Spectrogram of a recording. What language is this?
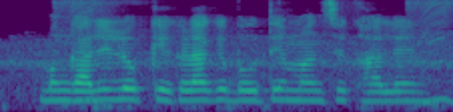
Bhojpuri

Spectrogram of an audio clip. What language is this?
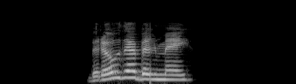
Bashkir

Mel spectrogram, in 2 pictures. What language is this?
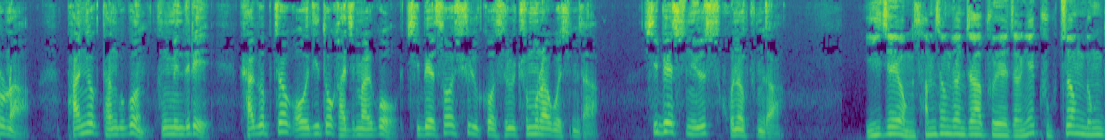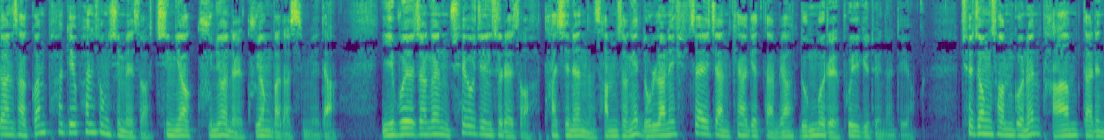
Korean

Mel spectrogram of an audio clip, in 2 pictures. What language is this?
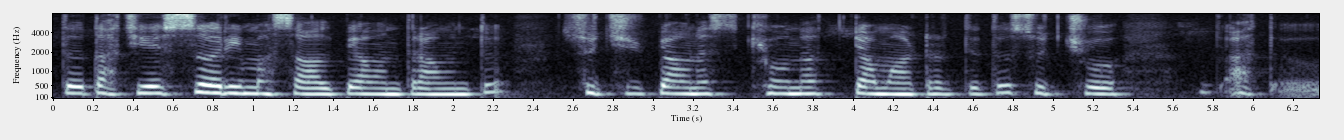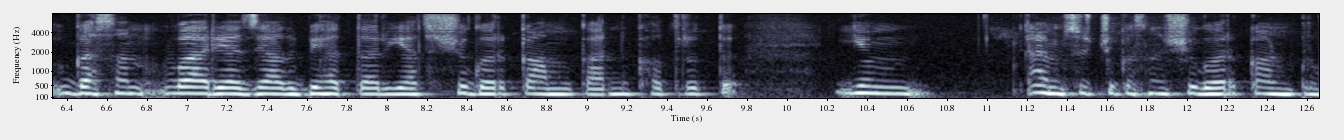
Kashmiri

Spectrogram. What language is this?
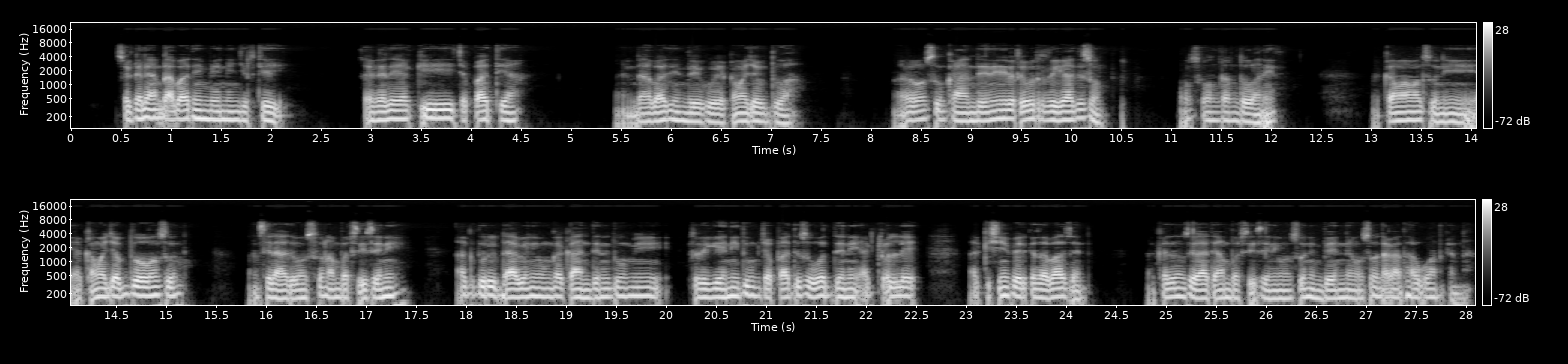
Orma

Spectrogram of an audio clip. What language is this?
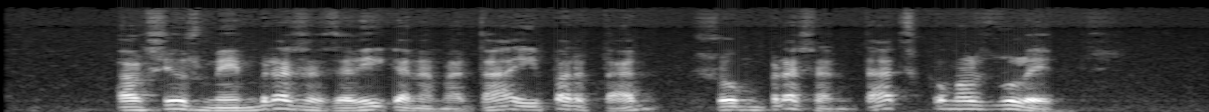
Catalan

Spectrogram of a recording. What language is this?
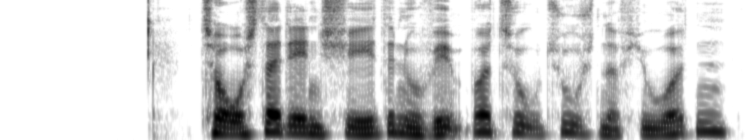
Danish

